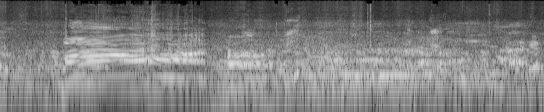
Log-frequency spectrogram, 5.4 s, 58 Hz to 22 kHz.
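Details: Sahiwal bull calves at a busy cattle market in Cumilla, Bangladesh, 13 August 2024: one loud, rich moo that swells and then drops off lasts over a second, followed by fainter calls amid people talking.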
